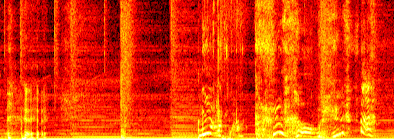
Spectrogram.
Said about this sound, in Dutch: Het ziet er ook helemaal niet aantrekkelijk uit om nu mijn kop in te steken. Maar goed. Nou, komt-ie. Dus welke actrice uit de serie roep ik nu onder water?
